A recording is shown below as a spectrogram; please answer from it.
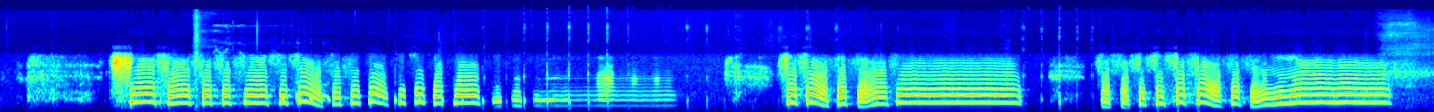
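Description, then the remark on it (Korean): A voice imitates a military reveille bugle call, loud and close, with quick rapid-fire tooting notes that break into long held brassy tones, repeated in several phrases. “군대 기상나팔 소리 한번.”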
